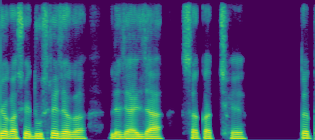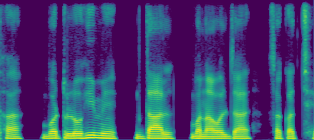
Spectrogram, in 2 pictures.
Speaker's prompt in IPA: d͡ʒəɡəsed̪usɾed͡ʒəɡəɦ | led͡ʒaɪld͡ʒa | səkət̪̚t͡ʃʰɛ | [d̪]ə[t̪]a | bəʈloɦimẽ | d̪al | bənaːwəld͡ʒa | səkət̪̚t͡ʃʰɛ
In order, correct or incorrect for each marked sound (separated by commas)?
incorrect, incorrect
